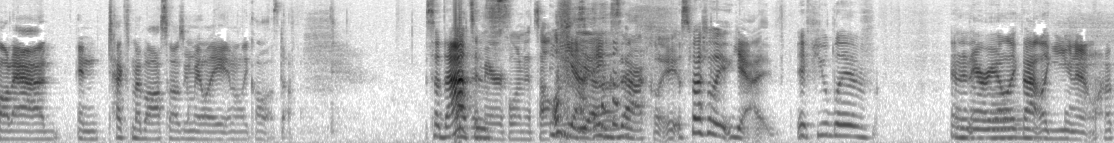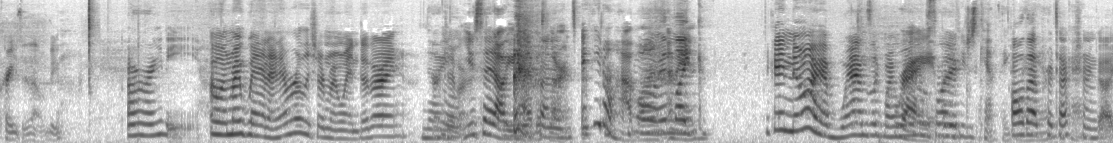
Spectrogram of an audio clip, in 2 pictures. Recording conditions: sounds in the background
